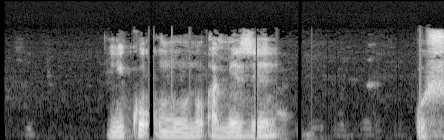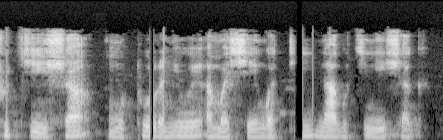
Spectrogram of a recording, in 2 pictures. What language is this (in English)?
Kinyarwanda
